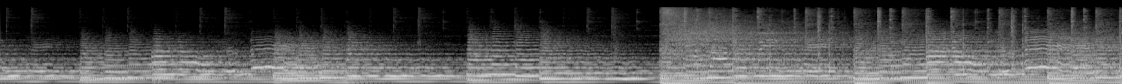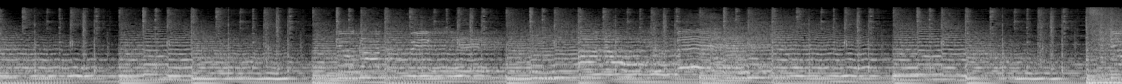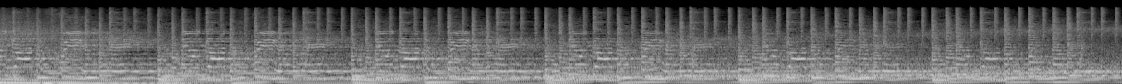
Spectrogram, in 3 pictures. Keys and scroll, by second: 0.8 ctrl+space, 6.4 ctrl+space, 7.7 ctrl+space, 8.5 ctrl+a, 12.1 ctrl+space, 17.9 ctrl+space, 18.6 ctrl+2, 18.9 ctrl+space, 20.2 ctrl+space, 22.8 ctrl+x, 23.4 ctrl+v, 24.0 ctrl+v, 26.2 ctrl+space, 28.7 ctrl+x, 29.1 ctrl+v, 29.5 ctrl+space, 32.7 ctrl+space.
